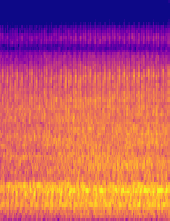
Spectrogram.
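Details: VW engine after a water pump replacement and a test drive, with heat working: steady, even hiss-and-hum idle with no knocks or misses at an unchanging level; idling normally.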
